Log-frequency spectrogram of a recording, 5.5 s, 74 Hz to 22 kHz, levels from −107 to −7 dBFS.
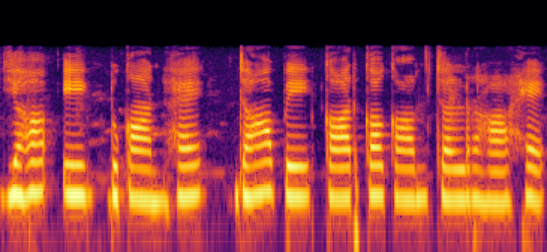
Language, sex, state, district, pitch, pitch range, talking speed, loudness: Hindi, female, Madhya Pradesh, Bhopal, 255 Hz, 245-265 Hz, 130 wpm, -15 LUFS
